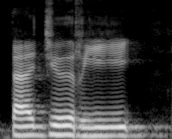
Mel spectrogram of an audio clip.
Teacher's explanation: جیم میں قلقلہ اور را کو باریک پڑھیں گے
